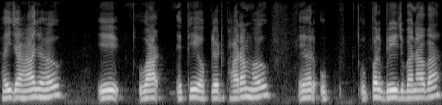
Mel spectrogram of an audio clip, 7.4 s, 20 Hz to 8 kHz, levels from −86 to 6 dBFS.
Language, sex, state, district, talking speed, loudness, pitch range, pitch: Bhojpuri, male, Jharkhand, Sahebganj, 115 wpm, -16 LUFS, 155-175 Hz, 165 Hz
